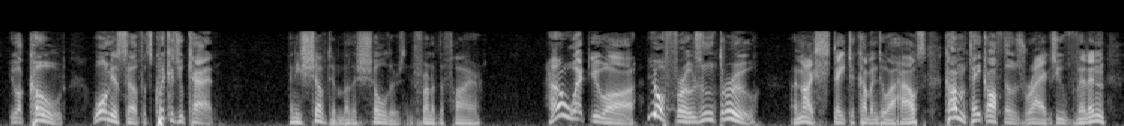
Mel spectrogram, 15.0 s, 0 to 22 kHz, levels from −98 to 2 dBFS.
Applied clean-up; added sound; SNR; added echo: none; none; none; none.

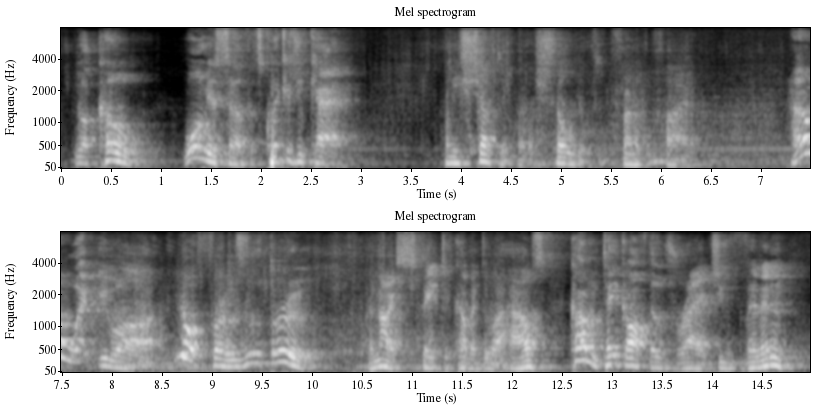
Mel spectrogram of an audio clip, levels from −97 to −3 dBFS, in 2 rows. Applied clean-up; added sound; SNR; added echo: neural separator model SepFormer DNS4.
